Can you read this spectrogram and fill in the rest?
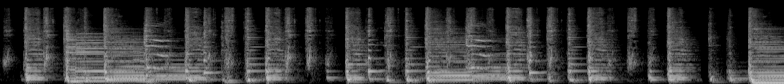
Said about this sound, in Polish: Prosiak tam wystąpi w tle. Tak, kot świętej pamięci. Tak. Cudownie. Kot świętej pamięci Prosiak wystąpi na początku i przewinie się jeszcze kilka razy później.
